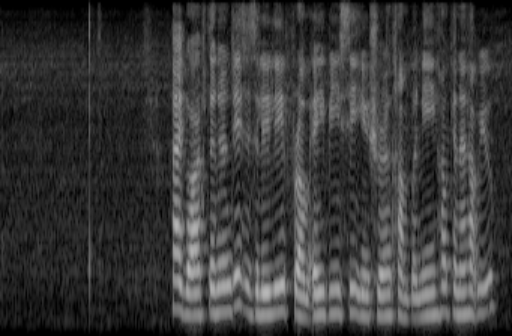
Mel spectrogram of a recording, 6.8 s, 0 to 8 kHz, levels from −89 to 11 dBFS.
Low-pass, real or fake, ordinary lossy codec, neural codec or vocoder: none; fake; none; codec, 16 kHz, 4 kbps, FreqCodec, larger model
